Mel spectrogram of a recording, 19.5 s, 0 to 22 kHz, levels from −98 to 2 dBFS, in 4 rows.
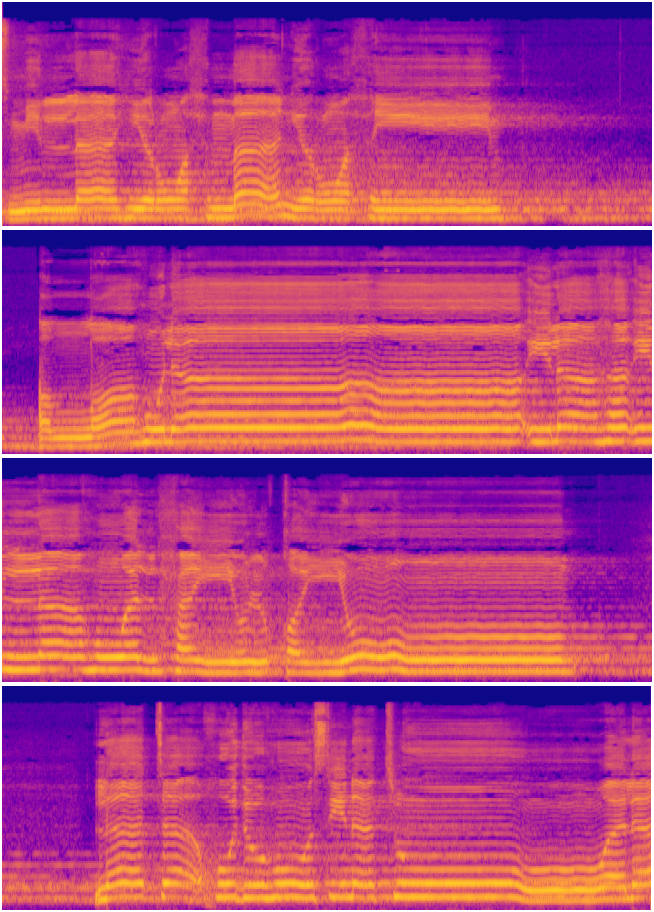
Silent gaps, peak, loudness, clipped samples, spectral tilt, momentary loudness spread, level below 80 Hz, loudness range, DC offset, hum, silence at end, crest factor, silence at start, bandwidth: none; -2 dBFS; -13 LUFS; under 0.1%; -4.5 dB/octave; 16 LU; -60 dBFS; 4 LU; under 0.1%; none; 0 s; 12 dB; 0 s; 16 kHz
